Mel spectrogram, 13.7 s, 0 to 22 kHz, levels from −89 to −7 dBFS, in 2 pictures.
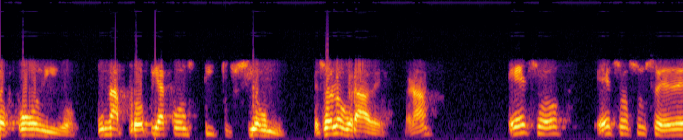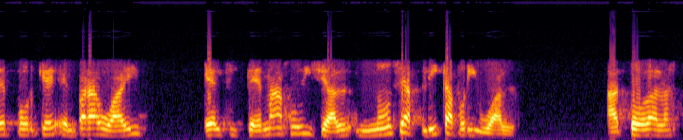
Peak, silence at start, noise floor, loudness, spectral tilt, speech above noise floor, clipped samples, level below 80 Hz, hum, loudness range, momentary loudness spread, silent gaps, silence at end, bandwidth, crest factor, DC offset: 0 dBFS; 0 s; -62 dBFS; -15 LUFS; -7 dB/octave; 48 dB; under 0.1%; -64 dBFS; none; 2 LU; 13 LU; none; 0.1 s; 6.2 kHz; 14 dB; under 0.1%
